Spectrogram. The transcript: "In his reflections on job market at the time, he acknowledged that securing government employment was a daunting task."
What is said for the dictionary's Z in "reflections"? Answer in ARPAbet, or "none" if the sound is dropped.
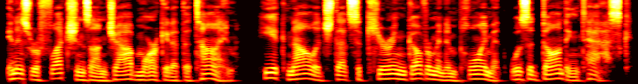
Z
